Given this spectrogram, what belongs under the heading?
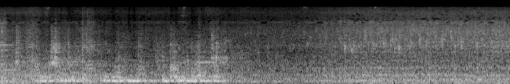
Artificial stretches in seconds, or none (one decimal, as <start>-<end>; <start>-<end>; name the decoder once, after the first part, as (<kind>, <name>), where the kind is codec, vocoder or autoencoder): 1.5-4.1 (vocoder, BigVGAN v2)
